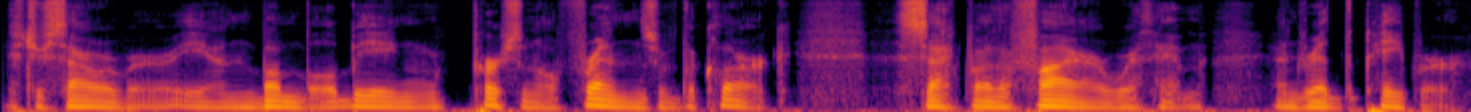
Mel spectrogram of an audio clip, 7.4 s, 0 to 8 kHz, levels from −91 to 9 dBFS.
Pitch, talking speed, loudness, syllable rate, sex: 95 Hz, 165 wpm, -22 LUFS, 4.2 syllables/s, male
